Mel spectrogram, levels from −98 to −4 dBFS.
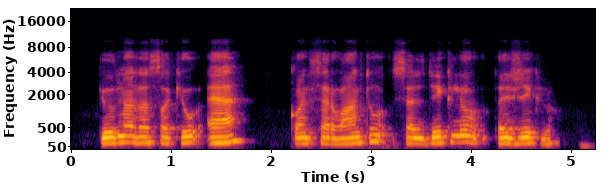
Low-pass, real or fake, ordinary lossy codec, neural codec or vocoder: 7.2 kHz; fake; Opus, 24 kbps; codec, 16 kHz, 4 kbps, X-Codec, HuBERT features, trained on balanced general audio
